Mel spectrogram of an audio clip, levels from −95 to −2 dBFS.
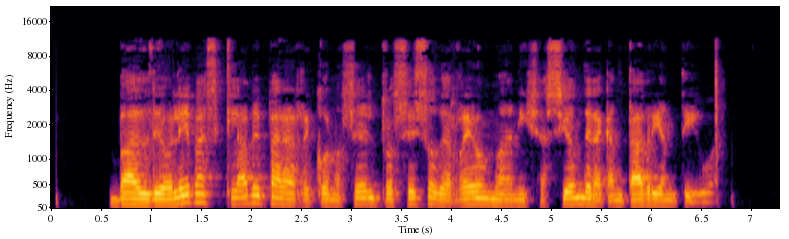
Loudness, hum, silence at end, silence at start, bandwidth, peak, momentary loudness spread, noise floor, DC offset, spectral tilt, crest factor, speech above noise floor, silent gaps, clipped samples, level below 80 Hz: -19 LUFS; none; 0.6 s; 0.6 s; 11.5 kHz; -2 dBFS; 11 LU; -83 dBFS; under 0.1%; -5.5 dB/octave; 16 dB; 64 dB; none; under 0.1%; -60 dBFS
